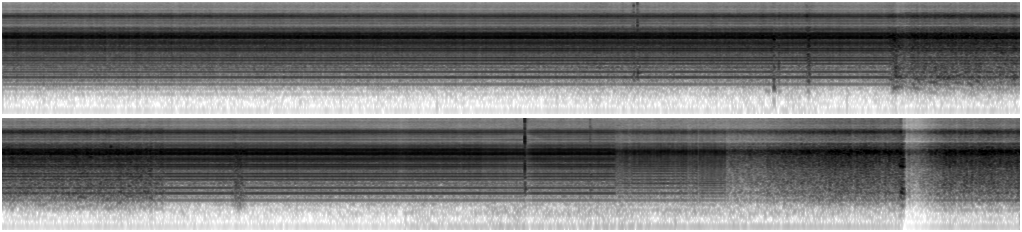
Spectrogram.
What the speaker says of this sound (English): You guys notice that big, humming sound? That's the regular airwaves at night.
